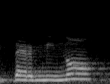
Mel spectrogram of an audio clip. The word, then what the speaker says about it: terminó: ese ni en vocal y terminó lleva el acento en la última sílaba que es lo que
